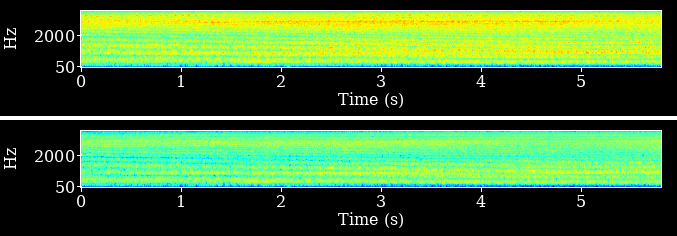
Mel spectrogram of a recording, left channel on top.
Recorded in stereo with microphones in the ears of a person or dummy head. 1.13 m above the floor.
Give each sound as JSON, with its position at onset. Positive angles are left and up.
{"t": 0.0, "sound": "a drone", "side_deg": 40}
